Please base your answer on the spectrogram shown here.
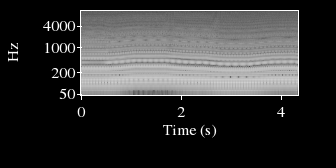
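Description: Synthesizer notes played together and bent in unison with a MIDI pitch bend wheel, a sustained rich harmonic drone whose pitch dips and rises smoothly, steady and loud throughout with no voices.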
